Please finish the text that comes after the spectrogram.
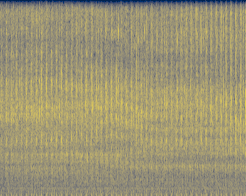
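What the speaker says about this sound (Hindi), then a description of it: "पापा जी इंजन चला रहे हैं" An irrigation pump engine runs in a farm field with a steady, rapid thumping idle. It stays loud and close throughout, with no voices over it.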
